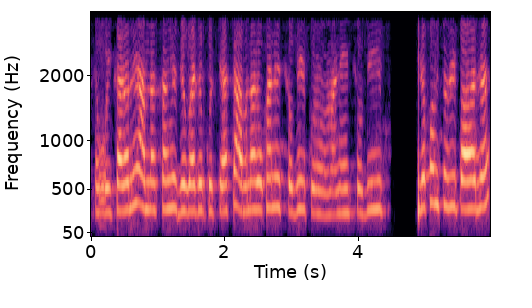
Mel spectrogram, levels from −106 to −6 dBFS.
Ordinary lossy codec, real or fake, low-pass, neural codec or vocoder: none; fake; 3.6 kHz; codec, 16 kHz, 4 kbps, FreqCodec, larger model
